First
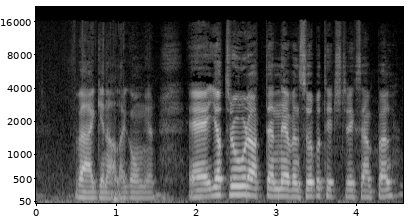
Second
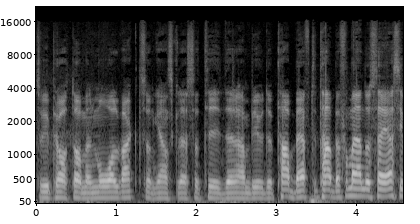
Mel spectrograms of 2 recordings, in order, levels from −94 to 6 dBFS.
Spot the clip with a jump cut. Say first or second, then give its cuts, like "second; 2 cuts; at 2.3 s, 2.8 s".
second; 3 cuts; at 1.5 s, 1.8 s, 3.0 s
